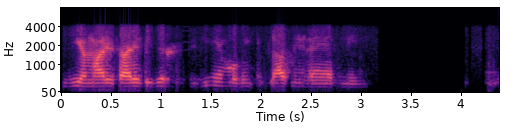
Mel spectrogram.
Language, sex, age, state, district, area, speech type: Hindi, male, 18-30, Rajasthan, Karauli, rural, conversation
